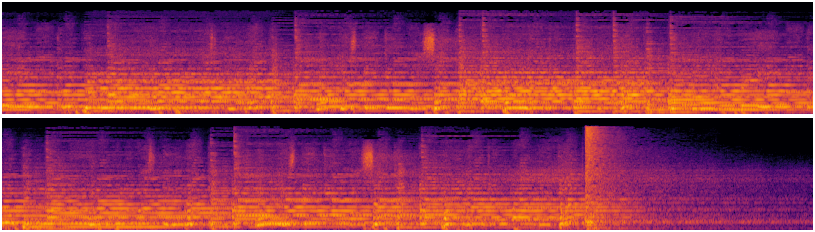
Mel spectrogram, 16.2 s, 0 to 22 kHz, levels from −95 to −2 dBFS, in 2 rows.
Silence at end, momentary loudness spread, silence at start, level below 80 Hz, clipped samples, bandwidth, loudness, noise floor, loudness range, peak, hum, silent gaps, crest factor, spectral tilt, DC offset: 0.55 s; 5 LU; 0 s; -46 dBFS; under 0.1%; 16 kHz; -23 LUFS; -50 dBFS; 3 LU; -4 dBFS; none; none; 18 dB; -5 dB/octave; under 0.1%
